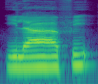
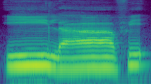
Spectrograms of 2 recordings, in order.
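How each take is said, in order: First: The first vowel is short, not drawn out. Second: The first vowel is lengthened by one beat. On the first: The speaker calls it wrong. "इस तरीके से हमें नहीं पढ़ना है" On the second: The speaker calls it right. "एक अलिफ के बराबर खींच के पढ़ेंगे"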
